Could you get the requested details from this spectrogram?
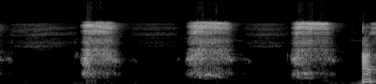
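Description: Three soft, breathy blowing whooshes, each about a second long, vocally imitating a high-pitched regurgitant heart murmur; brief speech follows.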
